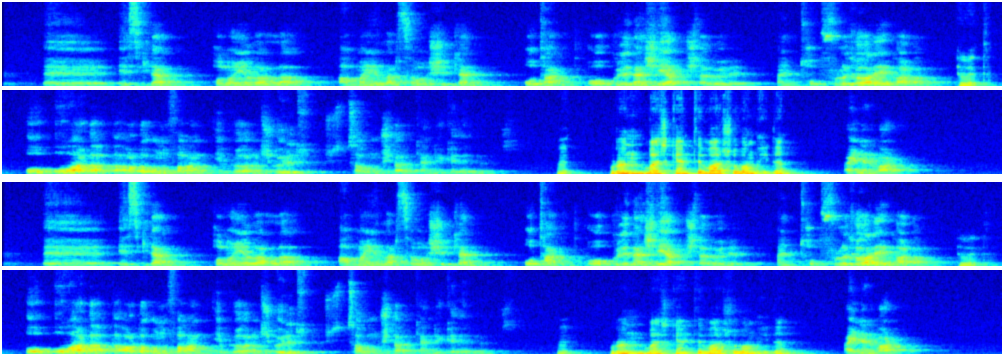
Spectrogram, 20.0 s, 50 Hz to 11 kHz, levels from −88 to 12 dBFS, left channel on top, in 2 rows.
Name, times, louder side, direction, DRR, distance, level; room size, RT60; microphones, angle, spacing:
voice 1, 0.4-1.7 2.1-3.0 3.4-4.7 5.2-5.6 5.8-7.4 7.7-9.2 10.2-14.8 18.4-18.9, equal, 40° right, 2.3 m, -30 dB
voice 2, 9.5-9.9 15.5-15.7 16.1-17.9, left 4 dB, 45° left, 0.3 m, -22 dB
11.5 x 4.8 x 3.4 m
head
